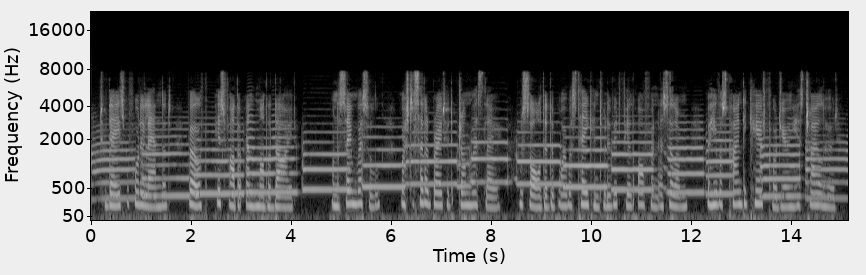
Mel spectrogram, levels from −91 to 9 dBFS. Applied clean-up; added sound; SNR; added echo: none; Trumpet; 1 dB; none.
